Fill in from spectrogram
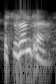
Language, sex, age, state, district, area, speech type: Urdu, male, 18-30, Uttar Pradesh, Saharanpur, urban, conversation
